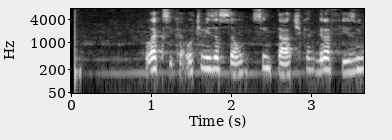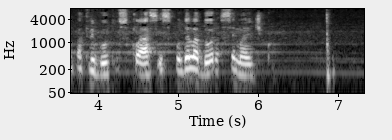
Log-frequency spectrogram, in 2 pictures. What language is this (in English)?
Portuguese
